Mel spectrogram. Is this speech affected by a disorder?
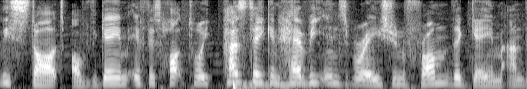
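No.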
